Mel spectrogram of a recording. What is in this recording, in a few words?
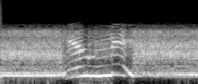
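bomb failure mood medium, speech English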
